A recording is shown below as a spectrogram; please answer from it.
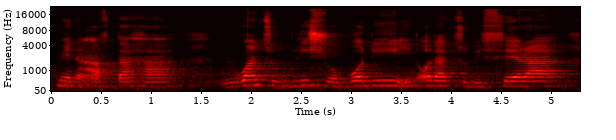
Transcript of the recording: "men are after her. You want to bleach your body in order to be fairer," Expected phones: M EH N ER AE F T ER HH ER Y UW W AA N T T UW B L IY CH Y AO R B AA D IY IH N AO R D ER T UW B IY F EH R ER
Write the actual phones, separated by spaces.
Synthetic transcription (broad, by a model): M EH N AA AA F T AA HH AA Y UW W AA N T T UW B L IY SH Y AO B AA D IY IH N AO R D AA T UW B IY F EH R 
